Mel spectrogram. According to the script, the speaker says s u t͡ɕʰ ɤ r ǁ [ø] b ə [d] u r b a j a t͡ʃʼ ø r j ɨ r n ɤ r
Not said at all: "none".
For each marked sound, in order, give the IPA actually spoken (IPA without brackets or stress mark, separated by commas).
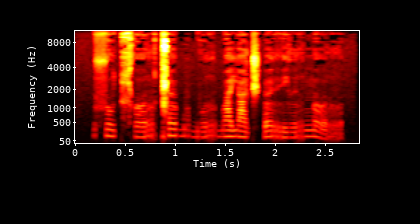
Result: ø, b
